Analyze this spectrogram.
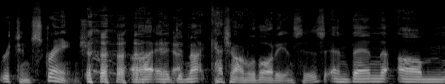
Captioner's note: Jerry chuckles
